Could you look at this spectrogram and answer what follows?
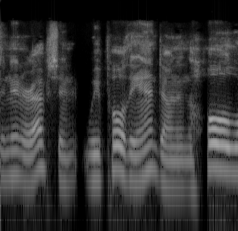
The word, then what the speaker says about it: andon: And I don't, real quick, Felipe, do they call andon or ondon? What's the pronunciation? I always in English in the United States, it's andon.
